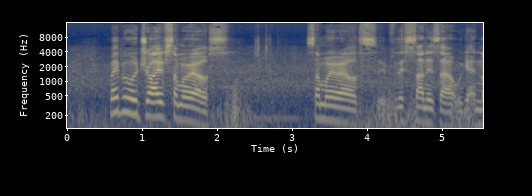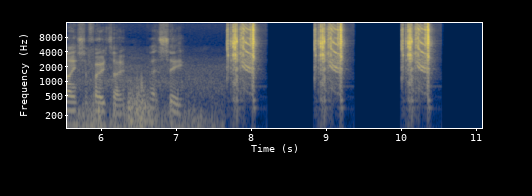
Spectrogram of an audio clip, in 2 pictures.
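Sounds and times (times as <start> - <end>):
camera shutter whir and click: 7.7 - 8.2, 8.8 - 9.4, 10.0 - 10.6.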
